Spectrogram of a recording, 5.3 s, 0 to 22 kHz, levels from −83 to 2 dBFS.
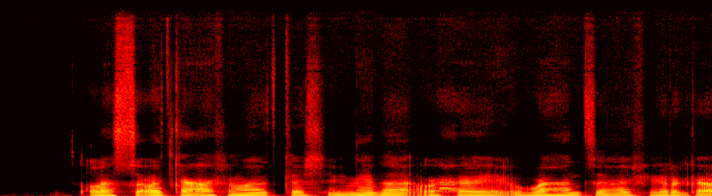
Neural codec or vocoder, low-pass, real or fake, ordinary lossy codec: codec, 44.1 kHz, 2.6 kbps, SNAC; none; fake; none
